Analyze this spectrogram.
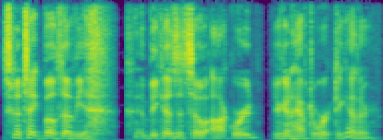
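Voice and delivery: usual speaking voice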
